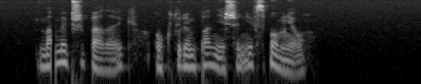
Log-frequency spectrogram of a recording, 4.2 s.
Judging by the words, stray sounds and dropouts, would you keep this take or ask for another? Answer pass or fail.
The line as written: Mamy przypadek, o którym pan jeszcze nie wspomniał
fail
